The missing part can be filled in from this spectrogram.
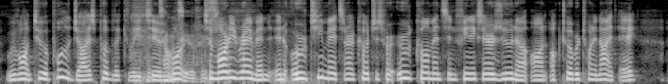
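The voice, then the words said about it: Put-on Canadian accent. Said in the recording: “you got to get the Canadian accent”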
